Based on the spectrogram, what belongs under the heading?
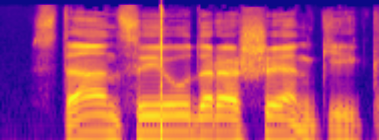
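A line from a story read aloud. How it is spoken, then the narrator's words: Shouted after someone. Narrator (Russian): крикнул Лихонин вслед отъезжавшим извозчикам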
